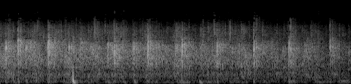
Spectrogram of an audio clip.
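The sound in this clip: An audience claps in steady, dense applause to welcome a speaker to the stage, with a few louder individual claps standing out from the crowd.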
